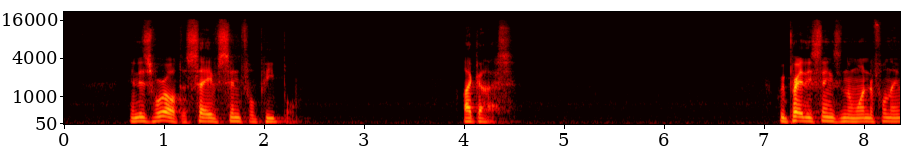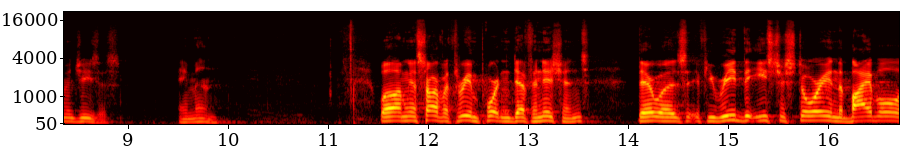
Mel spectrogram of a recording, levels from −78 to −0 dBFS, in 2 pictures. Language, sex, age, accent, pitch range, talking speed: English, male, 50-69, American, 120-145 Hz, 145 wpm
